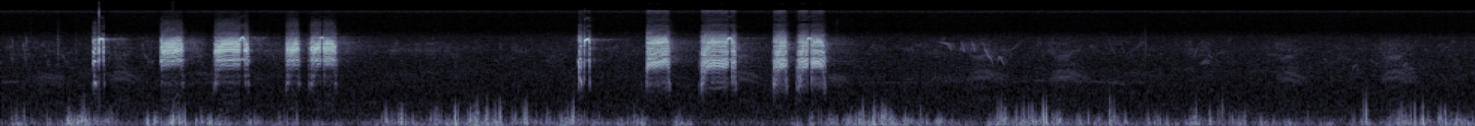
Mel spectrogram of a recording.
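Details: Black francolin, called to prompt a kept bird and attract wild francolins: two harsh grating phrases of about four to five buzzy notes each, roughly three seconds apart, over steady low rumbling noise.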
